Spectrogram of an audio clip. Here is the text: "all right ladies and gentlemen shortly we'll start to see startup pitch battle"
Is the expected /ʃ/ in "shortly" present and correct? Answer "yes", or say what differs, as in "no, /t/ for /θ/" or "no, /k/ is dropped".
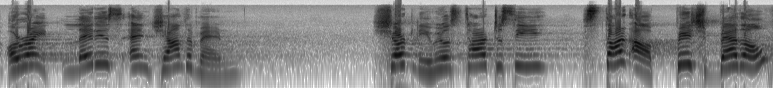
yes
